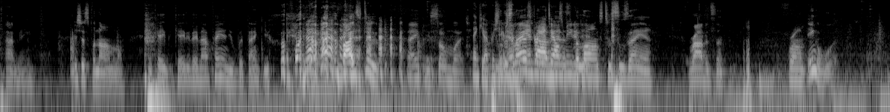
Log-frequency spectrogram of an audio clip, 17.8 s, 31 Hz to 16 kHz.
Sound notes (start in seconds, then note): 5.5 laughing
